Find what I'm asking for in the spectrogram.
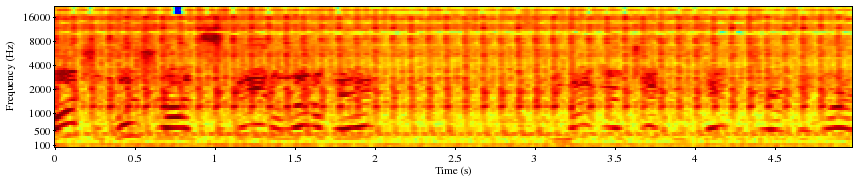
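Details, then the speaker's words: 1983 GMC S15 Jimmy 2.8L, unrun 15+ years with passenger valve cover left off, first start without added fuel: rough idle with uneven tapping knock under engine noise; owner thinks it's a definite rod knock, unsure if PB blaster related. "I don't know if it's the PB or not but I think that's a definite Rod off"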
